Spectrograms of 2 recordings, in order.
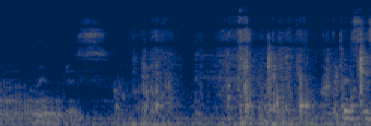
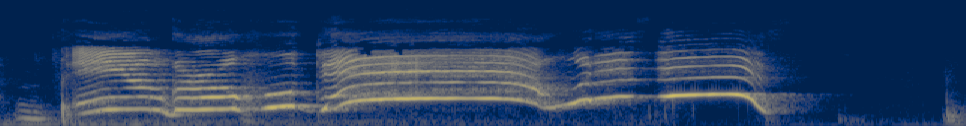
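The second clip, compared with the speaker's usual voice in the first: loud, high hype squeal; excited showing-off; 11 dB louder, slower than usual. Real, not acted. Showing viewers the stroller, excited squeal. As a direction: hype it up like a big reveal.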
